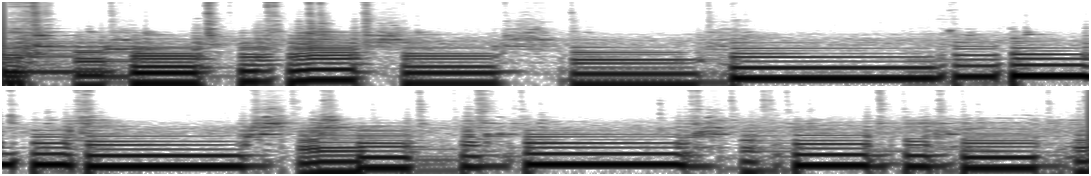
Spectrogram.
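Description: Electric bass guitar played fingerstyle on its own: a bass line of short plucked notes and notes held for about a second, with brief gaps between phrases and a few sliding notes.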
